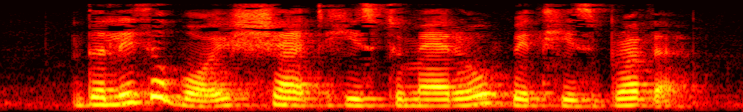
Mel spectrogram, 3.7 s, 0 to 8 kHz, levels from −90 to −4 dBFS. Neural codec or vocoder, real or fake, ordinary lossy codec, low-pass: none; real; MP3, 32 kbps; 7.2 kHz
